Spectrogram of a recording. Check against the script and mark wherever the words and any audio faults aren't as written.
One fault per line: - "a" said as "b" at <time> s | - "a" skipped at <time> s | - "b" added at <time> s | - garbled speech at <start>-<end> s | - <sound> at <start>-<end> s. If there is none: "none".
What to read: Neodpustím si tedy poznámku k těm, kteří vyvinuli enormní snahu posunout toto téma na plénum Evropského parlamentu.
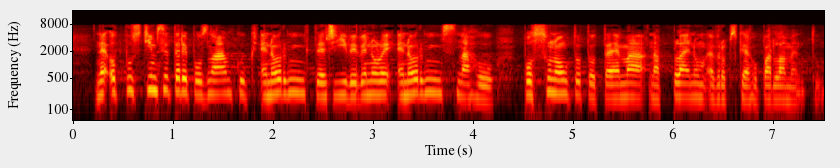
- "těm" said as "enormní" at 1.9 s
